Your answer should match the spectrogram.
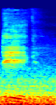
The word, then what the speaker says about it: DYIG: you're not incorrect in pronouncing it as dig because uh the truth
